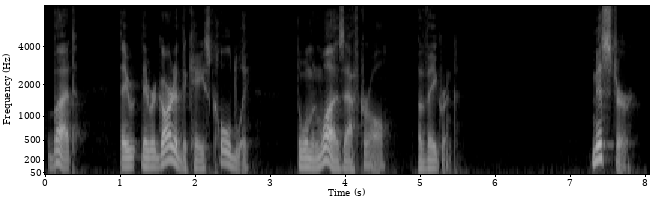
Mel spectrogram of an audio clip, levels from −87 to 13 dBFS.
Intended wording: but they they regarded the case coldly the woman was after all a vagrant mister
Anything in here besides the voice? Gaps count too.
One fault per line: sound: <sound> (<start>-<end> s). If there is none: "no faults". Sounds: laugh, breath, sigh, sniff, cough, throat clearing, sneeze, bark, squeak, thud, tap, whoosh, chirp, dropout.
no faults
